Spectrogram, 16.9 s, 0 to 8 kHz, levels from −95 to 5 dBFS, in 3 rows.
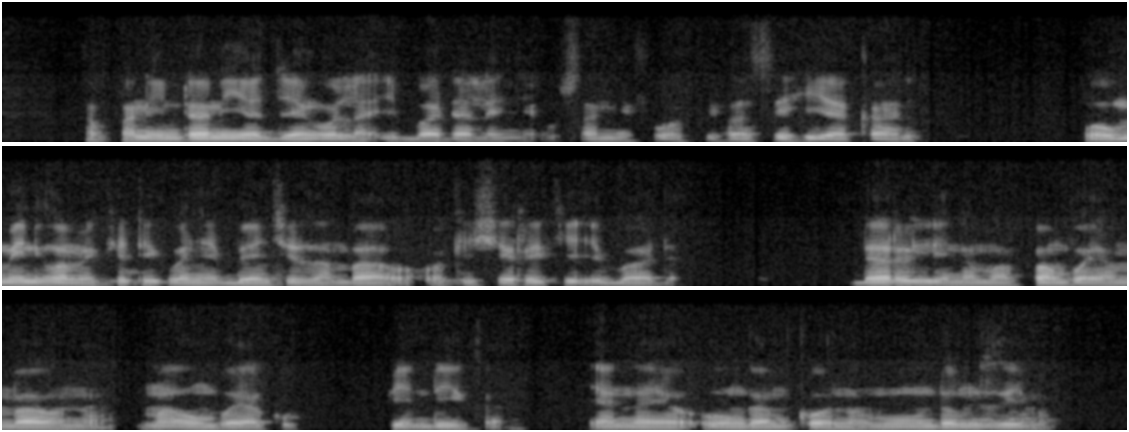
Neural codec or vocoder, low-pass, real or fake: none; 7.2 kHz; real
